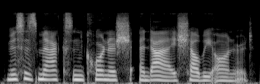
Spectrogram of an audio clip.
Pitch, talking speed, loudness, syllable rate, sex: 200 Hz, 210 wpm, -16 LUFS, 5.1 syllables/s, female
